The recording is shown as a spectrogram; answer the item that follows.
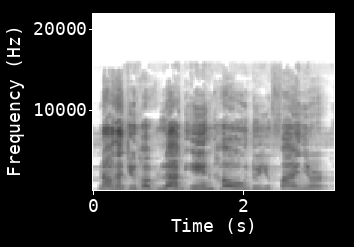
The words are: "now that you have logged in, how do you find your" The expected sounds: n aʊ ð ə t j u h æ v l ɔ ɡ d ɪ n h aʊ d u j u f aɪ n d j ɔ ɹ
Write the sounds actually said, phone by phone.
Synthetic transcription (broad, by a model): n aʊ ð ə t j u h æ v l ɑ ɡ ɪ n h aʊ d u j u f aɪ n d j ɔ ɹ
